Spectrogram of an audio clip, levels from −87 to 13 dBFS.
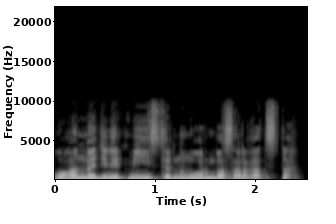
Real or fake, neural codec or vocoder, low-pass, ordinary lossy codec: real; none; 9.9 kHz; AAC, 48 kbps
